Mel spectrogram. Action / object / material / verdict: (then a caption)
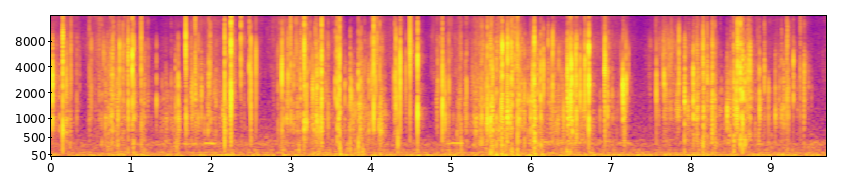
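scrape / plastic tissue packet wrapper / plastic / none. Fingers squeeze and crinkle the small patterned plastic wrapper of a pocket tissue pack. The result is a steady run of dense, bright crinkles and sharp crackles, with almost no low end and short bursts swelling and fading over about ten seconds.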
